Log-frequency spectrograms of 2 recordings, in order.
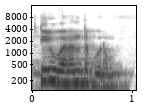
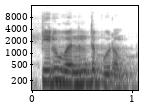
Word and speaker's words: तिरुवनंतपुरम: यहां प लिख रहा हूं आर ए एम तिरुवनंतपुरम यहां पर मैं अच्छे से लिख देता हूं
